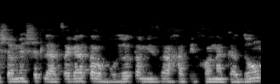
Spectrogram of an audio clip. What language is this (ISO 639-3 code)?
heb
